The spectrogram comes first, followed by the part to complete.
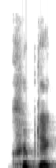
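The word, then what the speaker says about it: Kryptek: Cryptic has a unique spelling. It's K-R-Y-P-T-E-K. Cryptic with a K. Cryptic was derived from the words kryptos and technology.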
